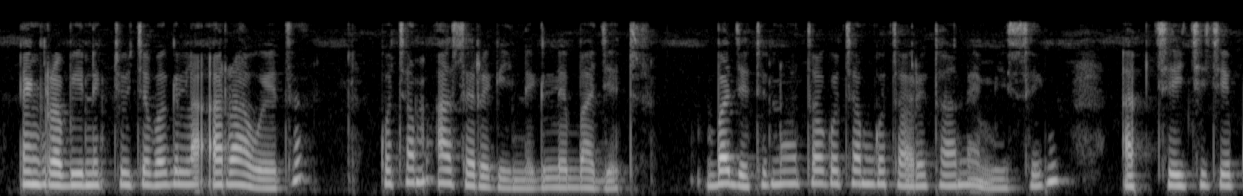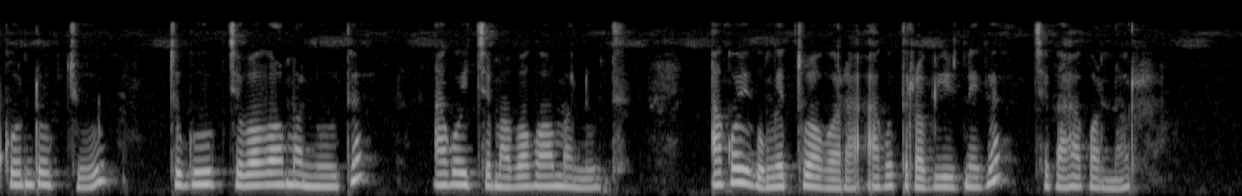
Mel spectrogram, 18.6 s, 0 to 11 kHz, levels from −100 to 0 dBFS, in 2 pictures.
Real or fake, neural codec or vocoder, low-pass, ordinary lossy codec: real; none; 7.2 kHz; MP3, 64 kbps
